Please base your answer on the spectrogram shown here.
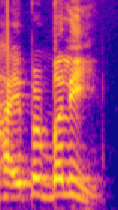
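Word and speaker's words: hyperbole: है ना, बट उसको बोलता था मैं हाइपरबोल। मुझे एक स्टूडेंट ने कहा, है ना, कि सर इट इज हाइपरबली। मैंने कहा ठीक है मैं चेक करता हूं, आई चेक्ड इट, यस।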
